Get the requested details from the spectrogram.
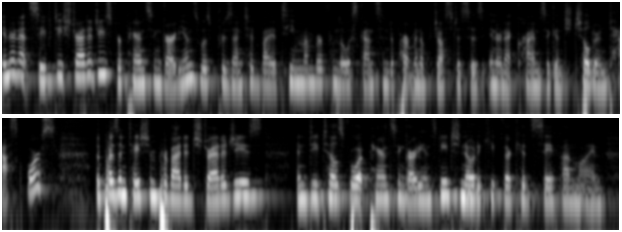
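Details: Adult woman speaking; ordinary speech.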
